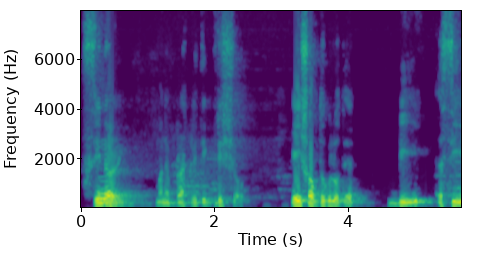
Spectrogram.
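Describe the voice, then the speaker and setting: Man, English teacher, slow repetitive explanation, mellow dark voice, long hall echo. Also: on the low side. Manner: repeats each word and its meaning, mixing in English phrases. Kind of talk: slow classroom explanation of vocabulary.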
